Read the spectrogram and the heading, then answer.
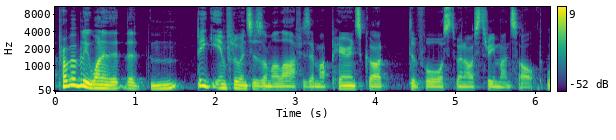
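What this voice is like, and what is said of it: South African accent. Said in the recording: “I thought the accent would give it away ... born in South Africa”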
